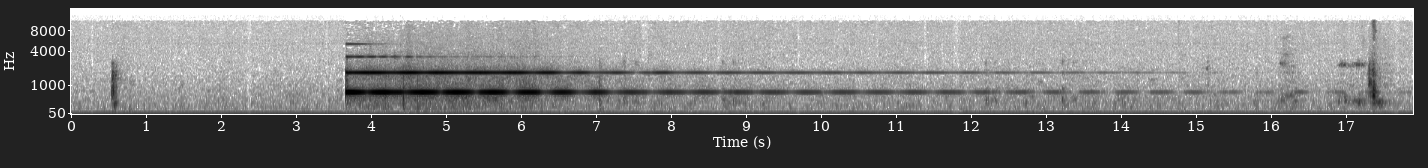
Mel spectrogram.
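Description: A meditation bell is struck once as a cue for listeners to open their eyes, its clear metallic tone swelling and wavering as it slowly fades over many seconds, heard alone with a faint click before and after.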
